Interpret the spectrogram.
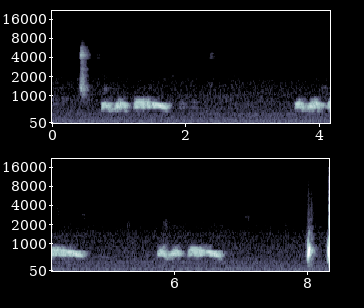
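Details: Spotted dove kept as a decoy, cooing quietly in its daily routine: three soft, low murmured phrases, each a short double note followed by a drawn-out falling coo, spaced about two to three seconds apart, ending with a sharp click.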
